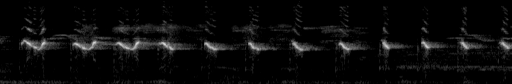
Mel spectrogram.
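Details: Sumatran leafbird song used as a lure to make other leafbirds sing: a steady run of clear whistled notes, each dipping then rising, repeated about twice a second, with faint higher trills layered over.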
